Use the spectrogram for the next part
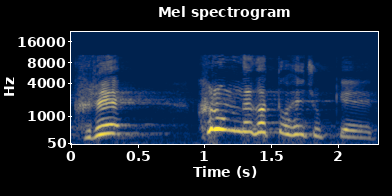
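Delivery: loud, high, willing agreement; ready consent. Acted. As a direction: agree emphatically, with no reproach. God readily granting Gideon's second request. (크고 높은 소리로 흔쾌히)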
